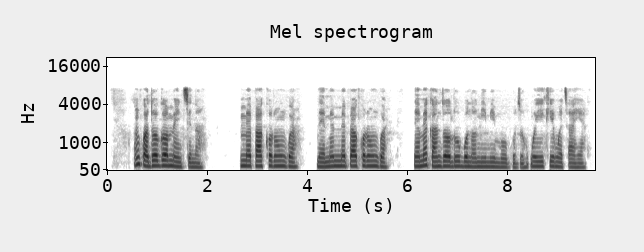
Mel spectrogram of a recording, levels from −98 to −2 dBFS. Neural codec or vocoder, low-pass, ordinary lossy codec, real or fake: none; 7.2 kHz; none; real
